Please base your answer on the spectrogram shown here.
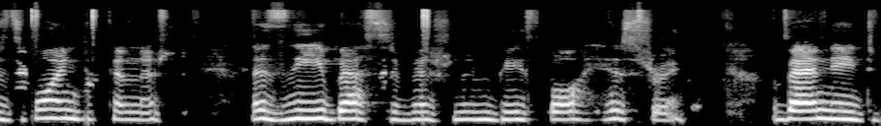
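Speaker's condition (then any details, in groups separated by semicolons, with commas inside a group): ALS; young onset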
